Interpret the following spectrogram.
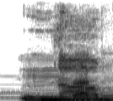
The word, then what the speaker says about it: Knob: So knob will not with a silent K or no?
